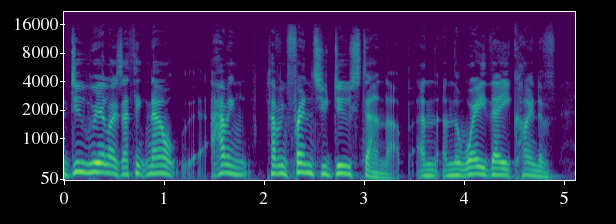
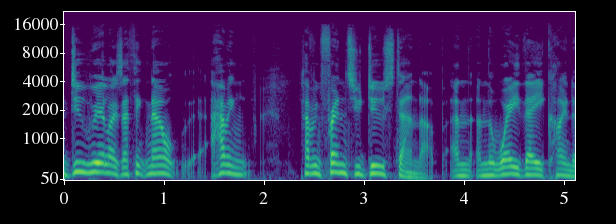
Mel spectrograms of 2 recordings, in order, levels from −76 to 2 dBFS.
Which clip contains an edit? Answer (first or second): first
